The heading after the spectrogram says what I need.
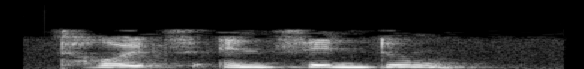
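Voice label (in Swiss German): "halsentzindung", Alsatian; medecine; angine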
